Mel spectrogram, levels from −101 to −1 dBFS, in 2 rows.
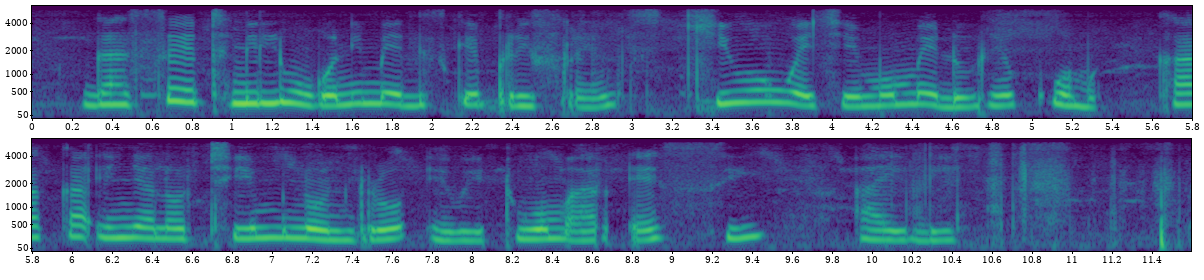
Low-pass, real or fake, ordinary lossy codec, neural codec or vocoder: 5.4 kHz; fake; none; autoencoder, 48 kHz, 128 numbers a frame, DAC-VAE, trained on Japanese speech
